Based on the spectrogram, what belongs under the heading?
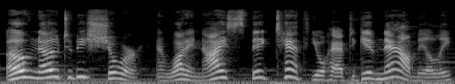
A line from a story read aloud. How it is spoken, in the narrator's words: exclaimed Annis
